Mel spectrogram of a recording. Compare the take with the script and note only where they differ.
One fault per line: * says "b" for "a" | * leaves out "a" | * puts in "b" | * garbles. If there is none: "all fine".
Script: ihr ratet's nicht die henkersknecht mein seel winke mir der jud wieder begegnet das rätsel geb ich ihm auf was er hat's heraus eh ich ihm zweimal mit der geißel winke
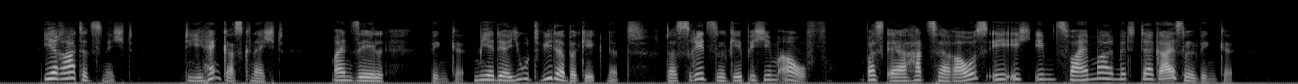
all fine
